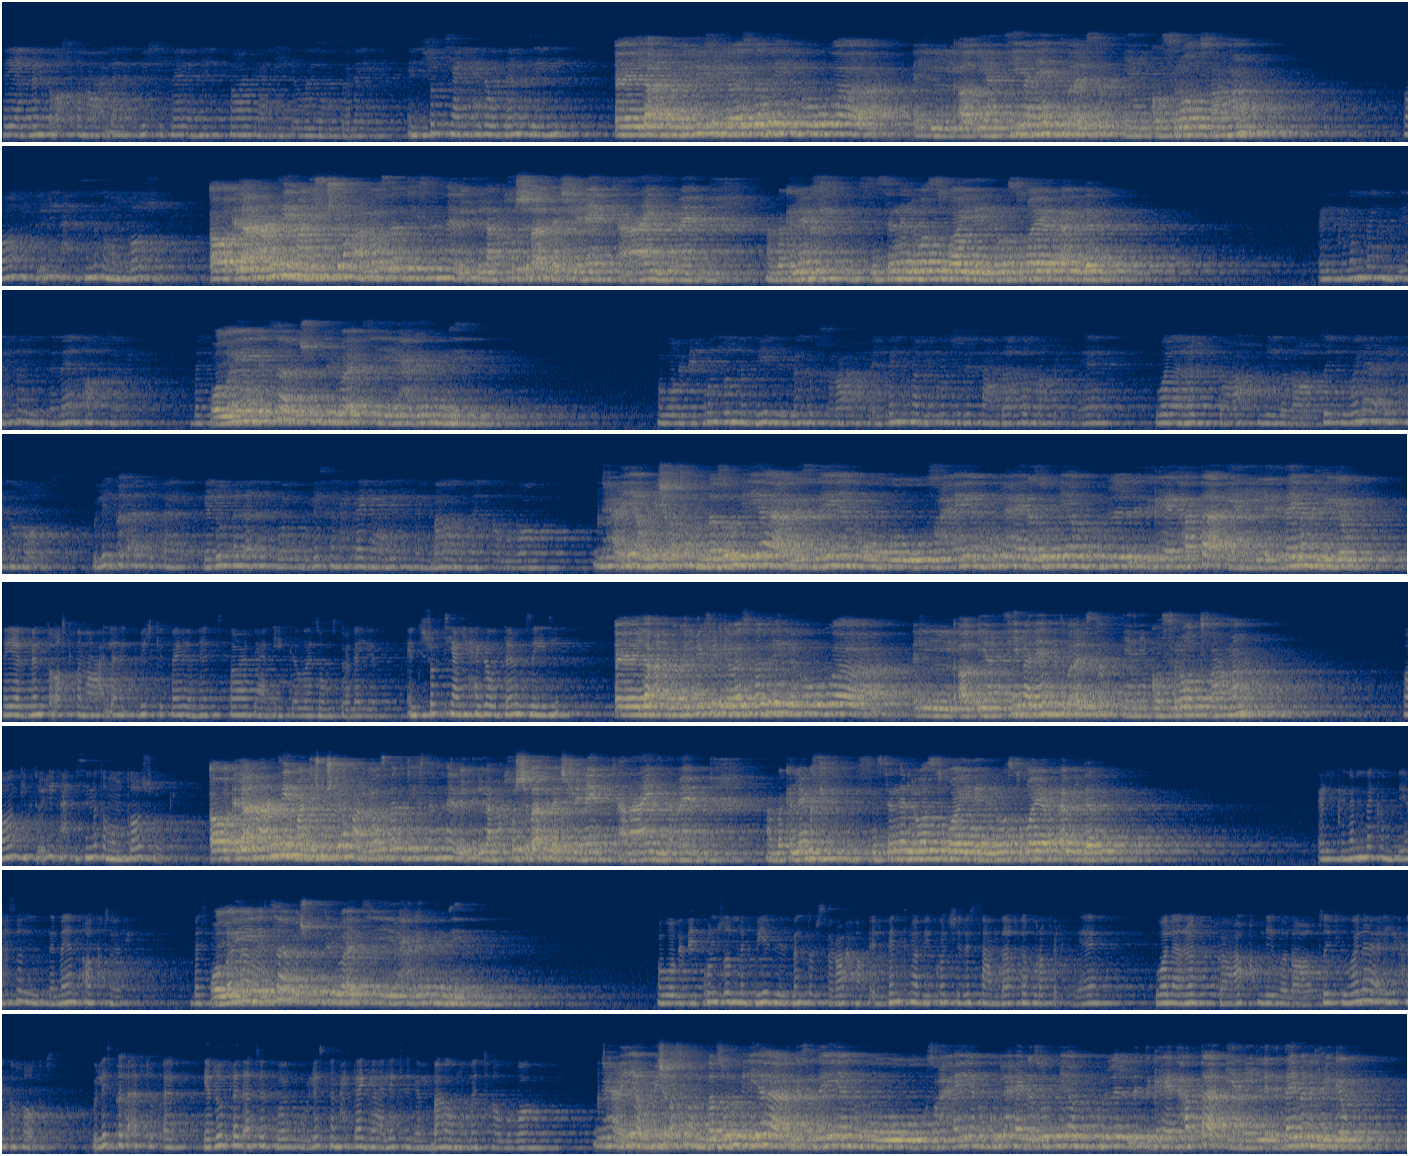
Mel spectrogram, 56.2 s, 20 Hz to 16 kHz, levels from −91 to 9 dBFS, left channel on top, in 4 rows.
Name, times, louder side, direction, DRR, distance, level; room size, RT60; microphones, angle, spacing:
voice 1, 0.0-5.6 14.0-15.7 27.2-29.3 30.0-30.8 34.7-38.6 38.8-39.2 39.7-42.7 43.1-47.7, right 3 dB, 60° right, 3 dB, 0.4 m, -38 dB
voice 2, 6.1-12.5 16.1-25.1 30.2-32.7 48.1-55.6, right 1 dB, 20° right, -3 dB, 1.2 m, -28 dB
9.6 x 4.8 x 5.3 m, 2.6 s
head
